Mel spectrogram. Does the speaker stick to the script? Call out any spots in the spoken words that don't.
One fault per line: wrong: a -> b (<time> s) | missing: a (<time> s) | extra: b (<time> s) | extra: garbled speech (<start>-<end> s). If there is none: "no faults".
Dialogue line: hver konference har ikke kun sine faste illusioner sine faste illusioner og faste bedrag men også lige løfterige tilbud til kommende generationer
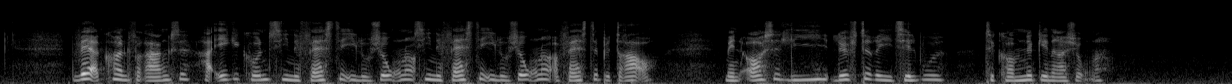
no faults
